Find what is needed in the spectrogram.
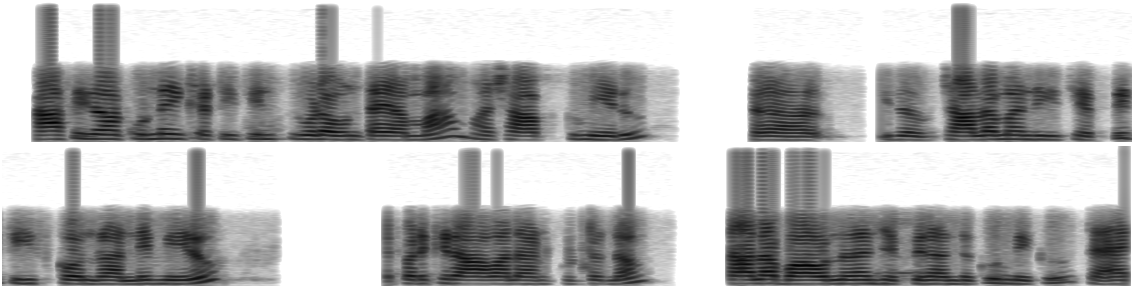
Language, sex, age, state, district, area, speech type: Telugu, female, 30-45, Telangana, Jagtial, rural, conversation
